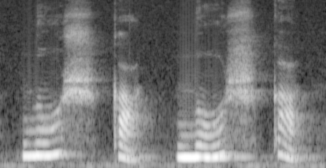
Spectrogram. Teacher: Voiceless K makes letter Ž lose its voice, so it sounds as its voiceless counterpart.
